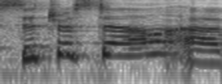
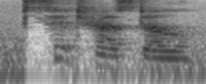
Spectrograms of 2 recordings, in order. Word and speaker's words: Citrusdale: This makes Citrusdale a very special tea that is only available from this unique region.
